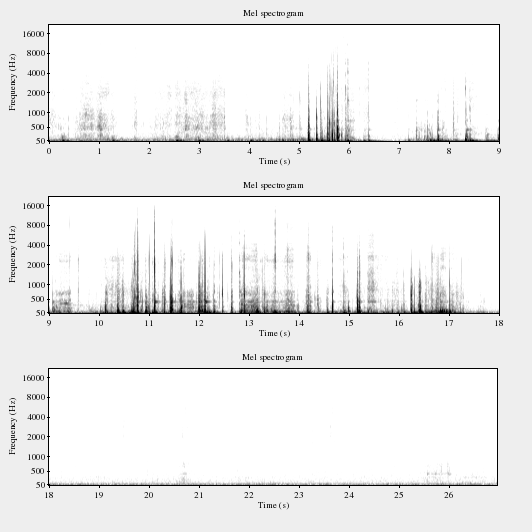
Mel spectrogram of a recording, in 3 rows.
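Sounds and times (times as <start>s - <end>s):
sticky scraping and clicking: 22.8s - 24.4s.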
